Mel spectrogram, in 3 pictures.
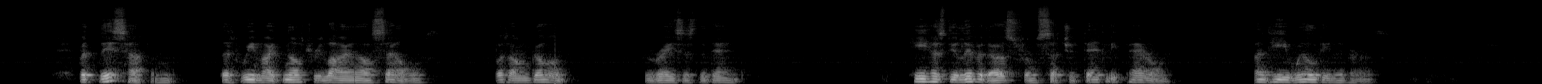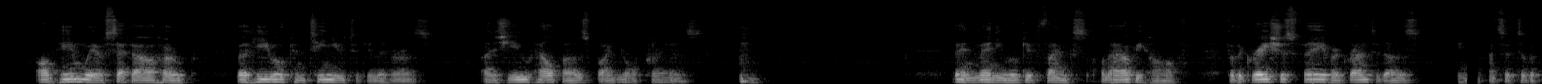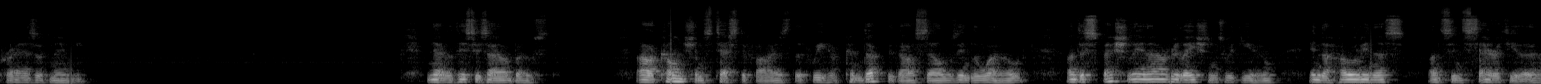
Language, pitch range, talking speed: English, 90-110 Hz, 130 wpm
